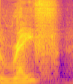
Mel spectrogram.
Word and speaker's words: Ralph: this at all uh Ralph Richardson was also Rafe it's quite Posh like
